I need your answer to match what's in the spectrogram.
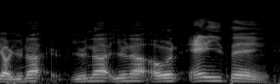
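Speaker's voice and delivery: mad, angry, heated, worked-up ranting. Mocking a guest's angry rant about entitlement: imitating an angry ranter. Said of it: "Look how mad he is".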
